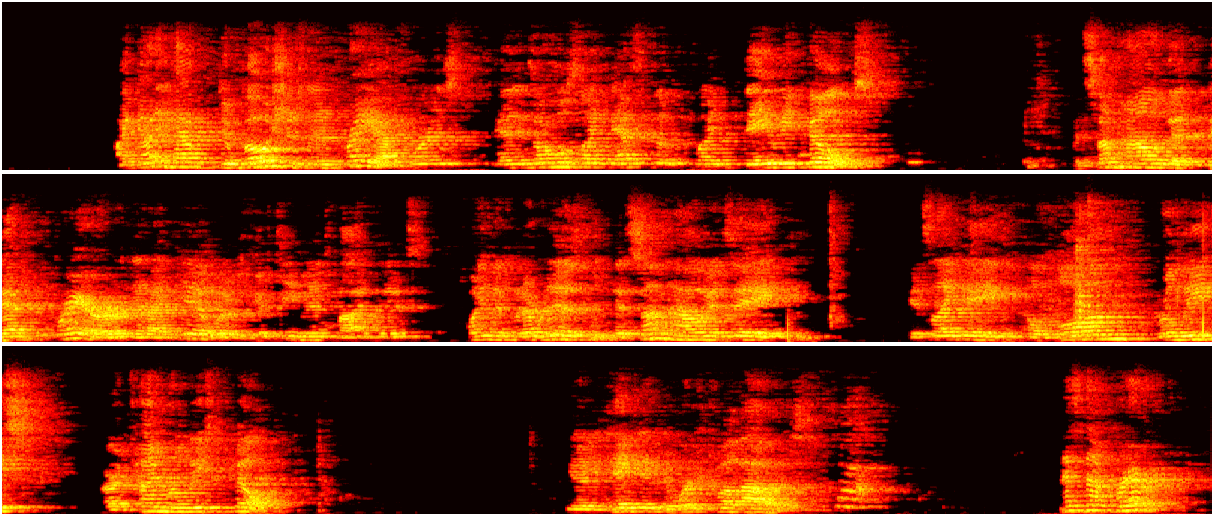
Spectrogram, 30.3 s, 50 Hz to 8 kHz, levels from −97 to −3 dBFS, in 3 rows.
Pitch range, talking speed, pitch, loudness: 160-205 Hz, 125 wpm, 180 Hz, -24 LUFS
